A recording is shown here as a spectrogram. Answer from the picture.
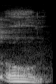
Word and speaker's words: Om: This is a very great sound, a combination of 3 syllables, A, U and And A and U together make O, and then you add the anuswara to it, humming. So it becomes Om.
